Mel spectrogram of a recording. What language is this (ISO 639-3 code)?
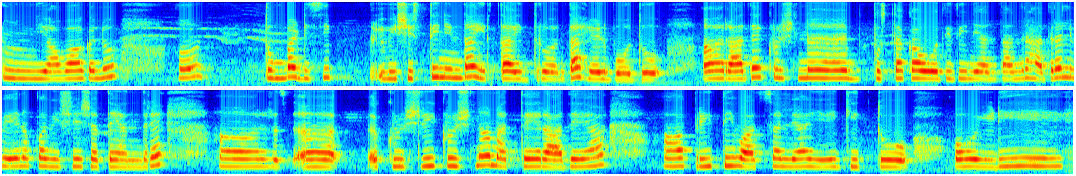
kan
